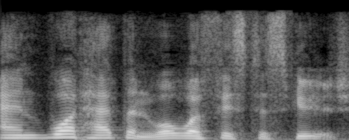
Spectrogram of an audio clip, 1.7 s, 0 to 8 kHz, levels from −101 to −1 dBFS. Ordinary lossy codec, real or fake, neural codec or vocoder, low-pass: AAC, 48 kbps; fake; codec, 16 kHz, 0.5 kbps, FunCodec, trained on LibriTTS, 25 frames a second; 7.2 kHz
